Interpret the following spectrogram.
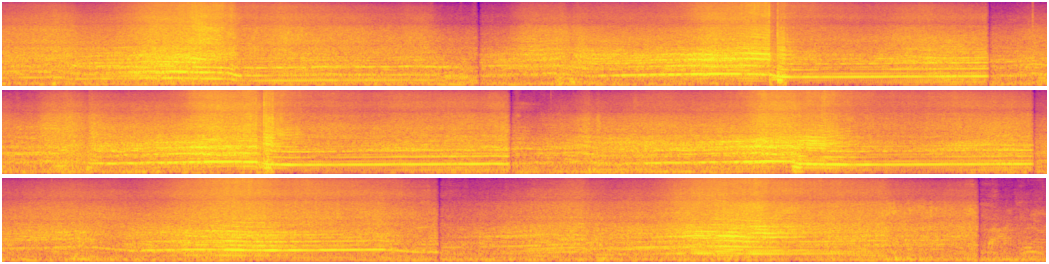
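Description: High-performance supercar engines accelerating hard on a hill climb course. The engines rev up in rising pitch and drop sharply at each upshift, with a new loud swell about every five seconds as one car after another goes by.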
